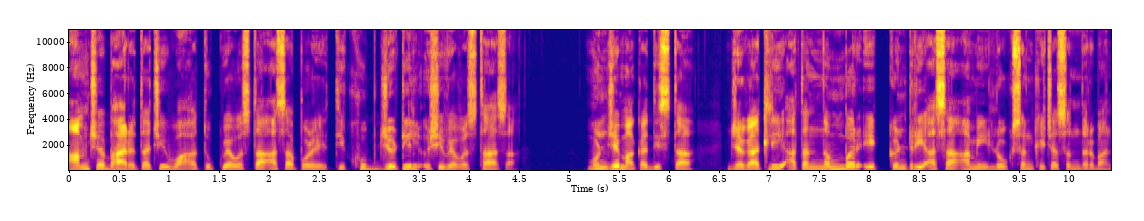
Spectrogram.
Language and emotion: Goan Konkani, neutral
